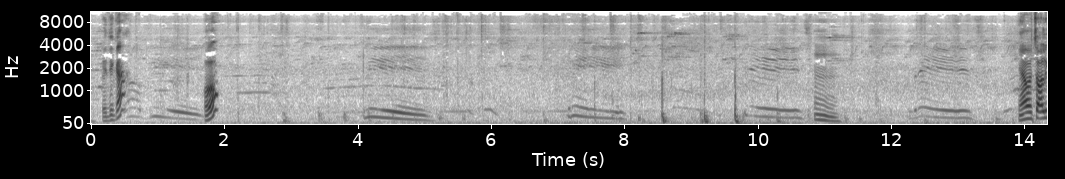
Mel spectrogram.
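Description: A young child talks in a high, sing-song voice close by.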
